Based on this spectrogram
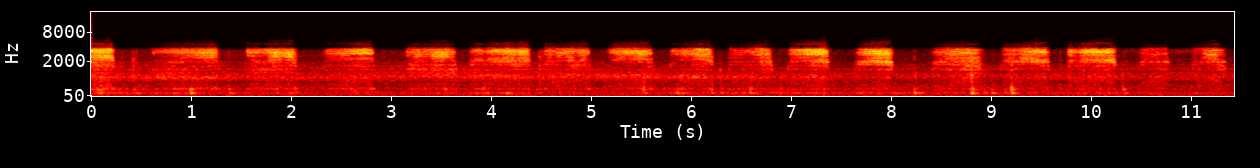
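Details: During a mouse delivery at a barn owl nest at 4:26 AM, 6 March 2015: roughly eighteen strident, breathy hisses in a steady, fast sequence, each about half a second long.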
